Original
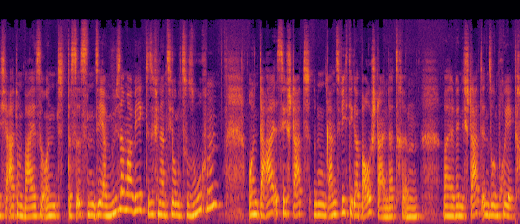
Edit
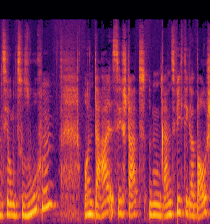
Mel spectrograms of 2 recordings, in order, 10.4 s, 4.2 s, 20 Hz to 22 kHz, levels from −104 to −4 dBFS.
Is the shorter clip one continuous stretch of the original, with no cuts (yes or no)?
yes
